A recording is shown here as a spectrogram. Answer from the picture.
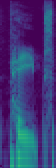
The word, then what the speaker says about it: Pepys: His name is Pepys, but it's spelled Pepys.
